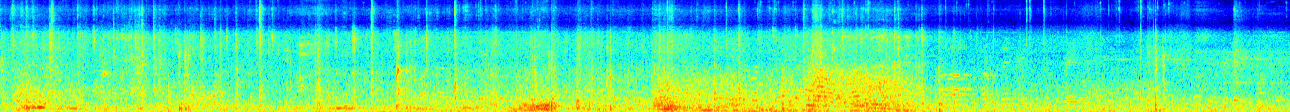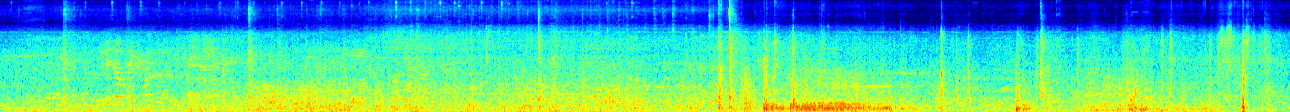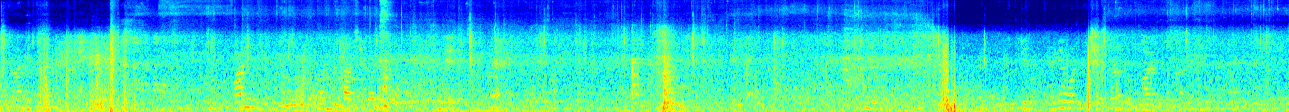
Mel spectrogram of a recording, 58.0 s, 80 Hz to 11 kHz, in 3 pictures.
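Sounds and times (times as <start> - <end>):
escalator rumbling: 0.0 - 58.0
indistinct voices: 0.0 - 58.0
indoor crowd and machine hiss: 0.0 - 58.0.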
